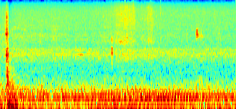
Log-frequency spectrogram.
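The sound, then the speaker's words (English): A car engine hums in a steady low rumble as the vehicle pulls out of a space in a parking lot, with a brief knock at the start and no voices. “Yeah, I'm in a parking lot because I forgot to get this done today, so I'm going to wait for this car to pull out, and then we'll resume.”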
